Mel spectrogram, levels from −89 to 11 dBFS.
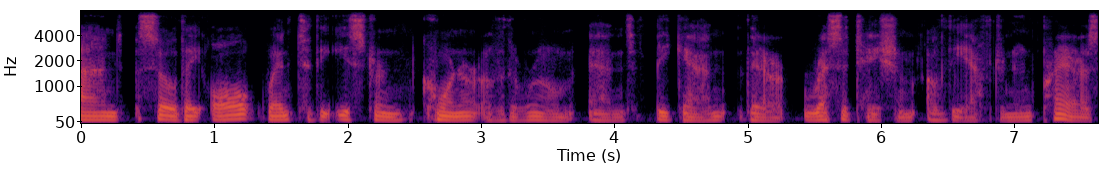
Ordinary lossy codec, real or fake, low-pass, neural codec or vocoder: Opus, 32 kbps; real; 7.2 kHz; none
